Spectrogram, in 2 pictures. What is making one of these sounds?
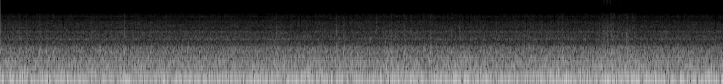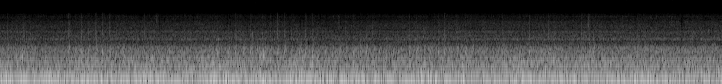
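A vehicle engine rumbles steadily as it drives along.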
